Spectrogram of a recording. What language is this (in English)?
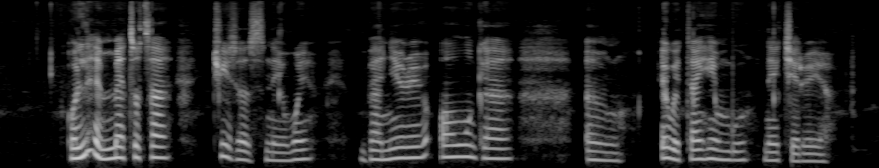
Igbo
